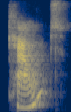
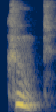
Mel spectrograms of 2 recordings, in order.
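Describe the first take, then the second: First: The vowel sounds like 'ow' as in out. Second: The vowel sounds like 'oo' as in moon. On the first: This makes a real word. The speaker calls it right. "k, ount, count" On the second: This does not make a real word. The speaker calls it wrong. "or k, oont, coont"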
